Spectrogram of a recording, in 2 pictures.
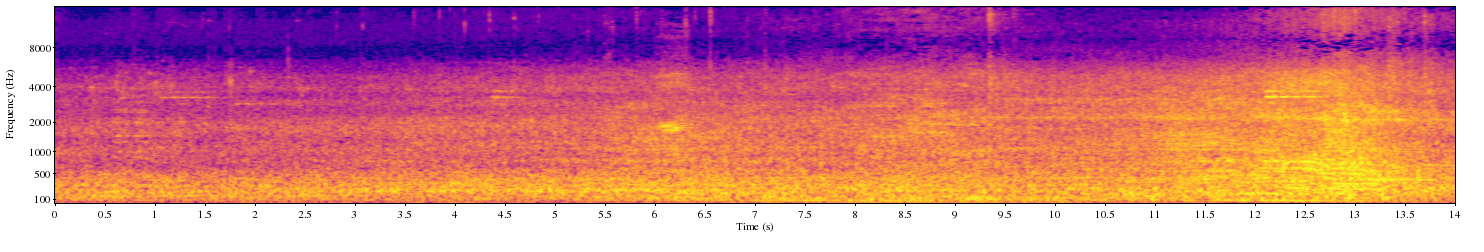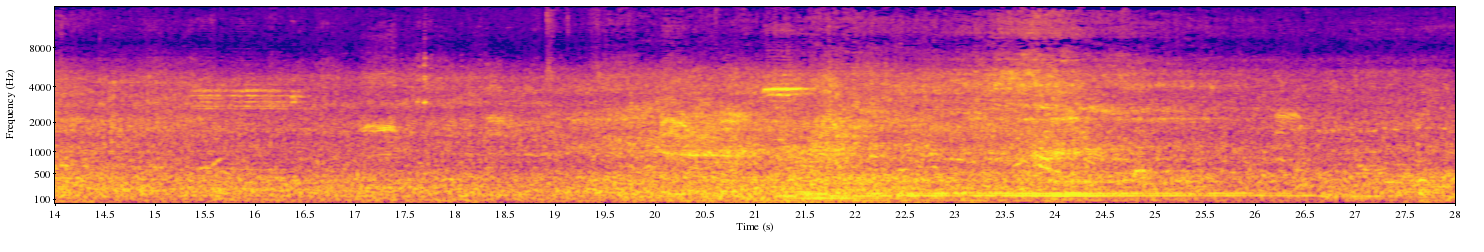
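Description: Street traffic noise with motor vehicles passing, the loudest pass swelling and fading about halfway through.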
